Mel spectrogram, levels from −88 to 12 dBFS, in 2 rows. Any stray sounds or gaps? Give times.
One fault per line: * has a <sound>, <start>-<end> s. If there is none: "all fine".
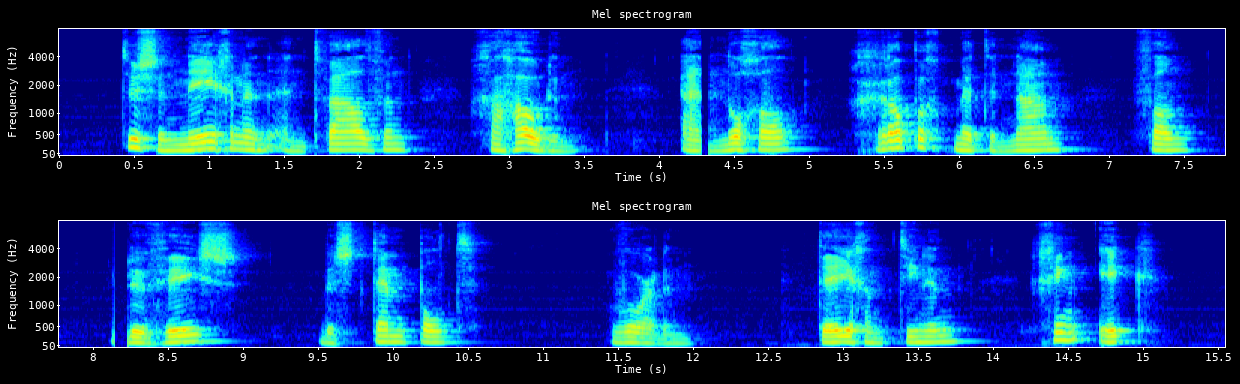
* has a dropout, 4.3-4.3 s
* has a dropout, 8.2-8.2 s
